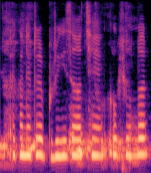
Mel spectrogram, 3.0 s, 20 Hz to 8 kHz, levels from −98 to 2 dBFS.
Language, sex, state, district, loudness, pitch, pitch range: Bengali, female, Tripura, West Tripura, -14 LUFS, 240 Hz, 230-245 Hz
